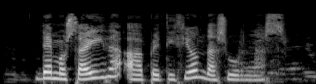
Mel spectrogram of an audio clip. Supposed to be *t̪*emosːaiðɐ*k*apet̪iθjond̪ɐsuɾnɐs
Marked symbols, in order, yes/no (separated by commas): no, no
